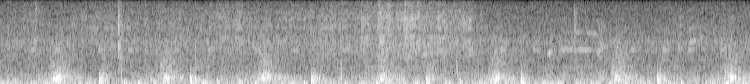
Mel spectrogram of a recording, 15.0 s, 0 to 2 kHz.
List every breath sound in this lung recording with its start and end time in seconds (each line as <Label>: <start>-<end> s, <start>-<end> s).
Inhalation: 0.83-1.57 s, 3.04-3.70 s, 5.09-5.75 s, 7.49-8.15 s, 9.67-10.34 s, 12.14-12.80 s
Exhalation: 1.90-2.50 s, 3.72-4.39 s, 6.16-6.82 s, 8.44-9.10 s, 10.36-11.02 s, 13.09-13.76 s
